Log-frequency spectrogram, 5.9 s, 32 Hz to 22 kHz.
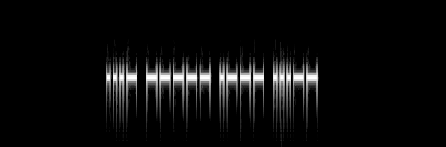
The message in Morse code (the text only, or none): V0J3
